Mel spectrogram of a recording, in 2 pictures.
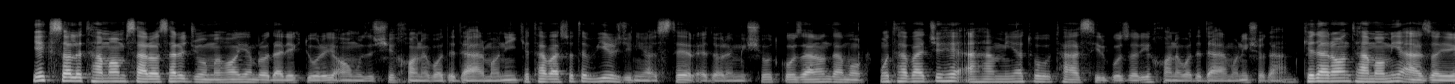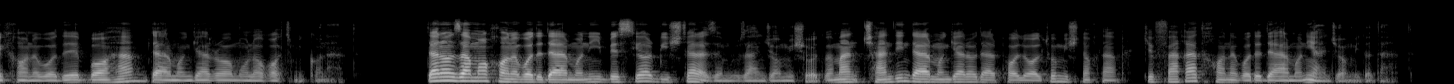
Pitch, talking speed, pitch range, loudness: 110 Hz, 140 wpm, 95-130 Hz, -26 LUFS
